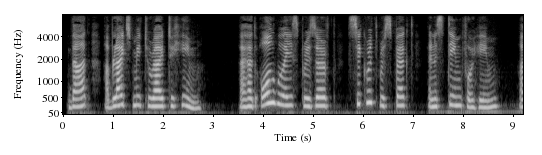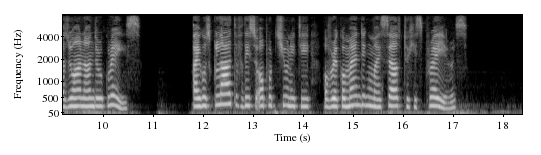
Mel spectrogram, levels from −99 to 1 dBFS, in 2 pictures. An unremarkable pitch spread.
No: narrow, 2.3 semitones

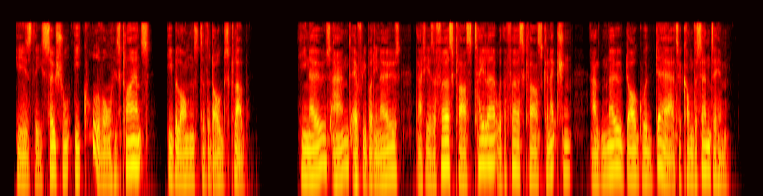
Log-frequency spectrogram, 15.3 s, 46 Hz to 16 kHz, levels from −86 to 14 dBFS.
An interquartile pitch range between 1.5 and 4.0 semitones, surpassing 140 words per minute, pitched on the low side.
No: average, 4.6 semitones; average, 160 wpm; very low, 90 Hz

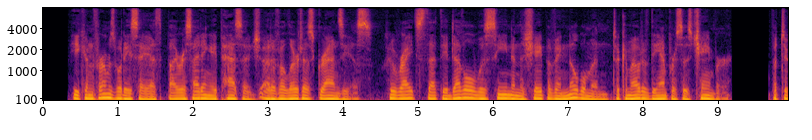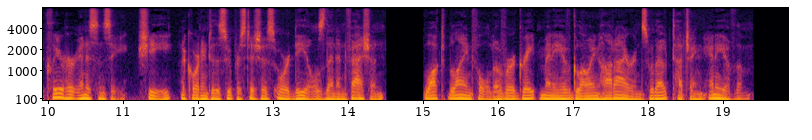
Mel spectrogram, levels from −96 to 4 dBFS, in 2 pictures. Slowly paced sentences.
No: average, 190 wpm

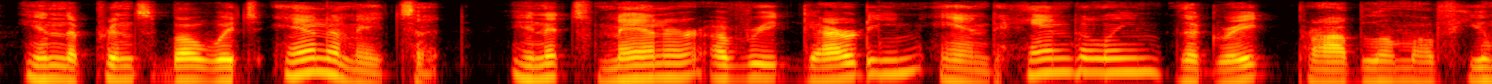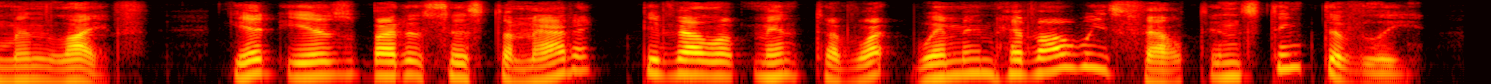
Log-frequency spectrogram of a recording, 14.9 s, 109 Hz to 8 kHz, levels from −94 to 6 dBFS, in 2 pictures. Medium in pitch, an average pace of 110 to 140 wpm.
Yes: medium, 155 Hz; slow, 135 wpm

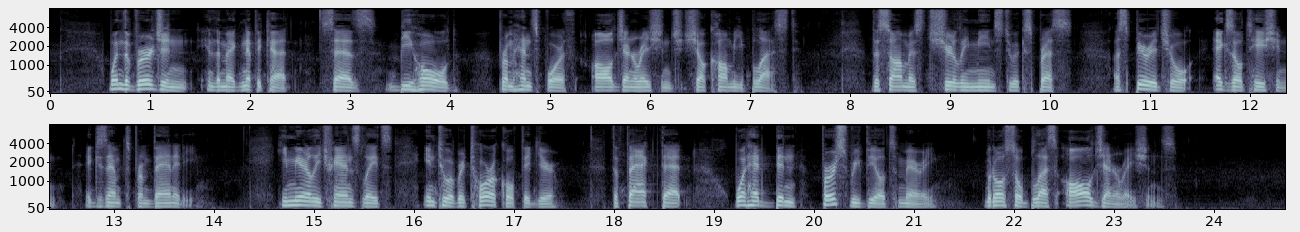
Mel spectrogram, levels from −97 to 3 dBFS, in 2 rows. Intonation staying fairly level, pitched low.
No: average, 3.6 semitones; low, 115 Hz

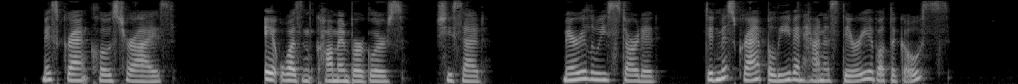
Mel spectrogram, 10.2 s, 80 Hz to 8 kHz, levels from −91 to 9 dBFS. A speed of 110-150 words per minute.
Yes: average, 140 wpm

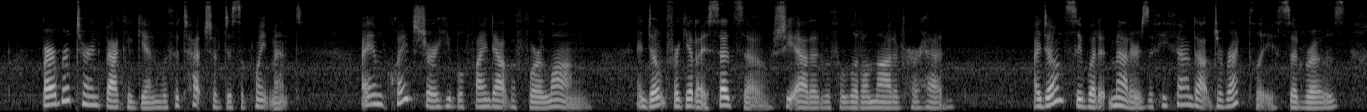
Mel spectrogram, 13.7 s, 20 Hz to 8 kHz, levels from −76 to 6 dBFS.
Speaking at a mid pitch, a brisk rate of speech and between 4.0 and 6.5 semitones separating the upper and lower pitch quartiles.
Yes: medium, 170 Hz; fast, 215 wpm; average, 4.8 semitones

